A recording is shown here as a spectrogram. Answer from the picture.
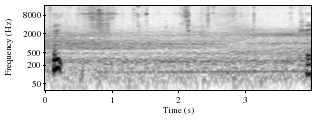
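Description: A short vocal exclamation with a rising pitch just after the start. Then only faint background with a light, steady low hum, and another brief voice sound right at the end.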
